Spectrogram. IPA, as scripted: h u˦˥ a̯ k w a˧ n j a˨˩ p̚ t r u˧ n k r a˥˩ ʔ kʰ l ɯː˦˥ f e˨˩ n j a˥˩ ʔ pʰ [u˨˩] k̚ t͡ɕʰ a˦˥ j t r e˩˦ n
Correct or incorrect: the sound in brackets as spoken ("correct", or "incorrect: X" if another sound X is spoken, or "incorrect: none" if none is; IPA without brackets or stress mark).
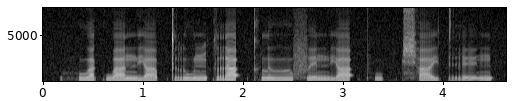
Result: correct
